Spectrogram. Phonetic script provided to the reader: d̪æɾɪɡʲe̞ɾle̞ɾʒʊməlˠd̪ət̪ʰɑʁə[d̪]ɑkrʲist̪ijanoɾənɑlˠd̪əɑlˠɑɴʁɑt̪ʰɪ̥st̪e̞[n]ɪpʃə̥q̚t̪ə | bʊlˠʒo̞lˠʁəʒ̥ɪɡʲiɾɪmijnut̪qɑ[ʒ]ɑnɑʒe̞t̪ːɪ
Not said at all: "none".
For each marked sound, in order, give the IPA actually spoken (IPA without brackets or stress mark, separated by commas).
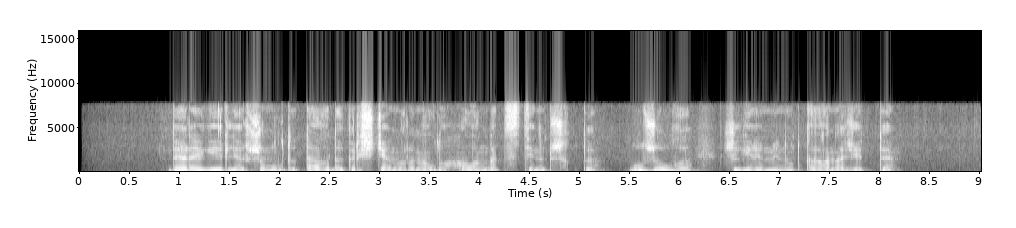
d̪, n, ʁ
